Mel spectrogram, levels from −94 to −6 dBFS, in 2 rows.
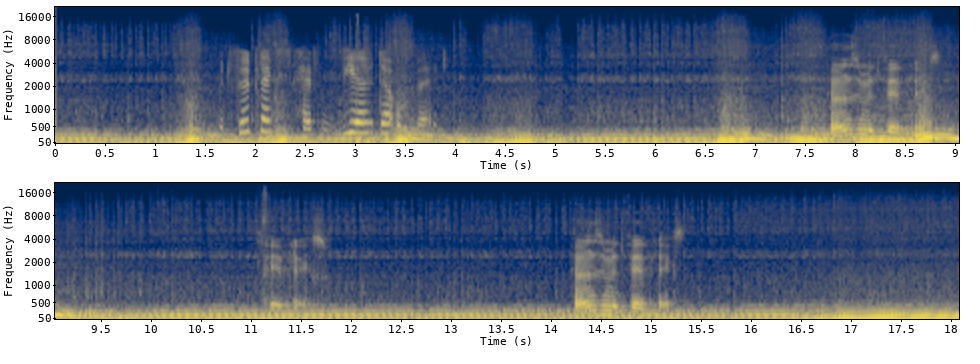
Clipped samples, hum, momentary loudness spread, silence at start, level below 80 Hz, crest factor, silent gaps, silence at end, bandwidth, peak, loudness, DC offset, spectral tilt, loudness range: under 0.1%; none; 11 LU; 0 s; -24 dBFS; 16 dB; none; 0 s; 7.6 kHz; -4 dBFS; -22 LUFS; under 0.1%; -9.5 dB/octave; 8 LU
